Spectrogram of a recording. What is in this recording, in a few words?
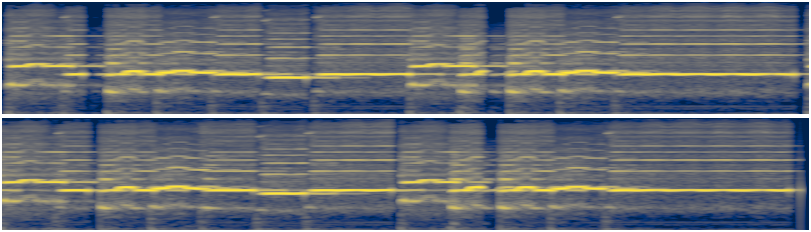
lead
